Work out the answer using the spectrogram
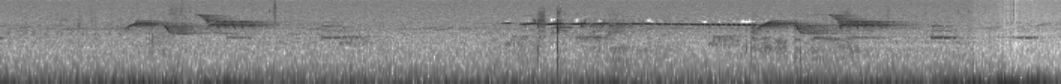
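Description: Songbirds singing over a steady low rumble: a high swooping note followed by a fast trill comes twice, about a second in and again near eight seconds, with a long high trilled note between them.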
